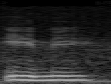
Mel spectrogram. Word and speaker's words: Emmie: Emmy L. – How do you spell that, Emmy? – E-M-M-I-E.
